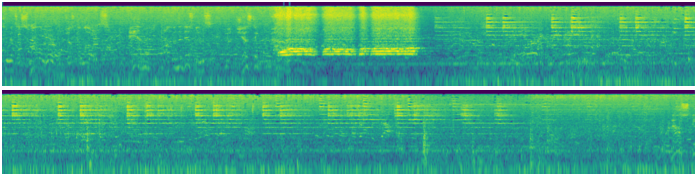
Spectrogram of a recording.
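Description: A small train rumbles and rattles along its track.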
